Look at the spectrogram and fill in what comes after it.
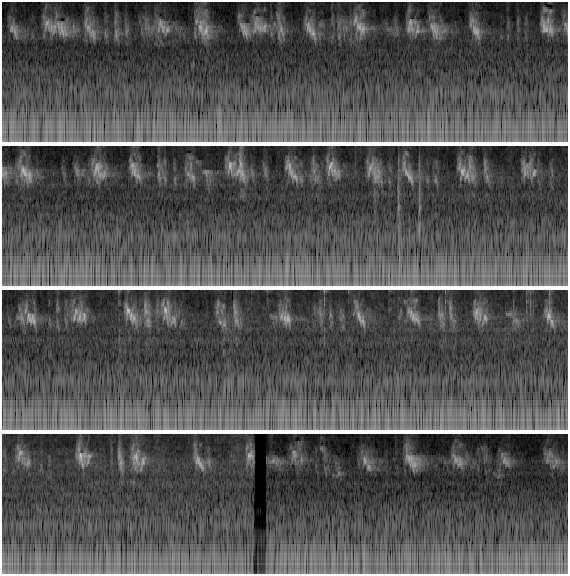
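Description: Birds chirping, short high chirps repeated about twice a second over a low steady hum, with a brief break in the sound near the end.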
